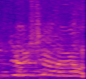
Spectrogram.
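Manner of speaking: very high, loud mock tantrum; hammed-up hysterical shriek; crazed self-scolding. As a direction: squeal at yourself as if losing it. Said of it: "I'm going crazy".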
